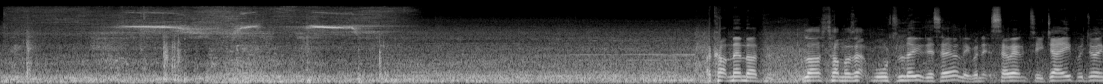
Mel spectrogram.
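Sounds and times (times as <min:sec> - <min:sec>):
train rumbling: 0:00.0 - 0:11.0
train wheels squealing: 0:00.9 - 0:04.2.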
